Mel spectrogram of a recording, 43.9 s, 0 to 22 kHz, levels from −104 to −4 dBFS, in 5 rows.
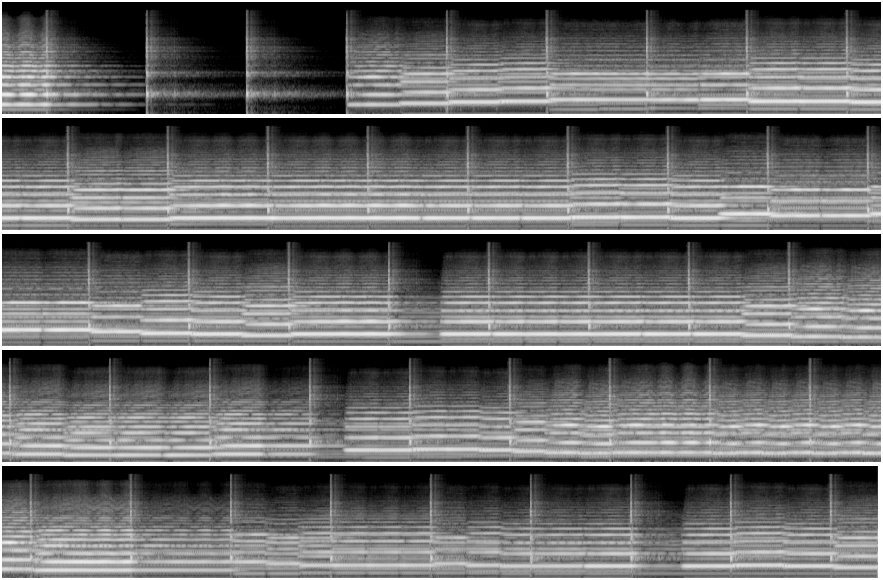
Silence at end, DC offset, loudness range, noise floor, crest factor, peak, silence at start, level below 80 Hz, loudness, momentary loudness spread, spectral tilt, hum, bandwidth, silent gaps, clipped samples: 0 s; 0.2%; 8 LU; -67 dBFS; 14 dB; -4 dBFS; 0 s; -68 dBFS; -18 LUFS; 9 LU; -4 dB/octave; none; 10.5 kHz; none; under 0.1%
